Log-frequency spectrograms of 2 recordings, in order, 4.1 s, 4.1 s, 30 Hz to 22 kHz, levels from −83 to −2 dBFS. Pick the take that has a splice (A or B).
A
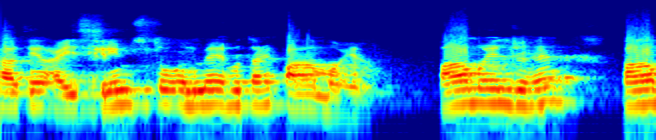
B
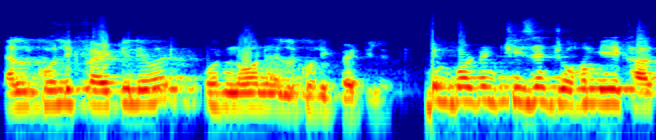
B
